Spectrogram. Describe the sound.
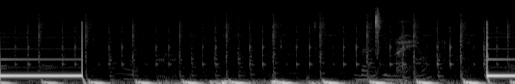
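Ringback tone of an outgoing phone call, a steady mid-pitched tone at the start that returns about four seconds later, over a thumping, rhythmic music bed.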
